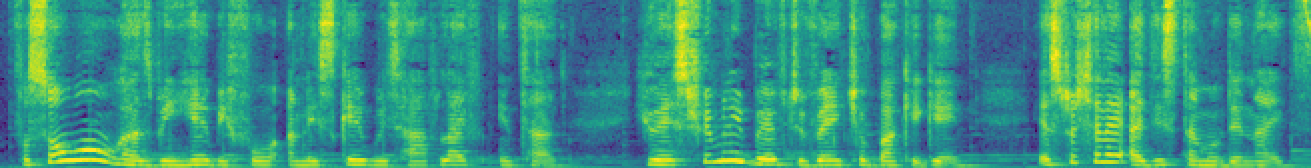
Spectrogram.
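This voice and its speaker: A beautifully evil female river spirit, put on by a woman storyteller, intoning her threats with slow menace. The voice is mellow and dark in tone, with soft music playing faintly underneath. This is spoken storybook narration. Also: medium pitch, big pitch swings, natural voice. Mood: threatening.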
